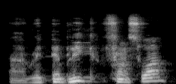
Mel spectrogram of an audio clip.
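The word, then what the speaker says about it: République française: Its official name is the French Republic, République Françoise.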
